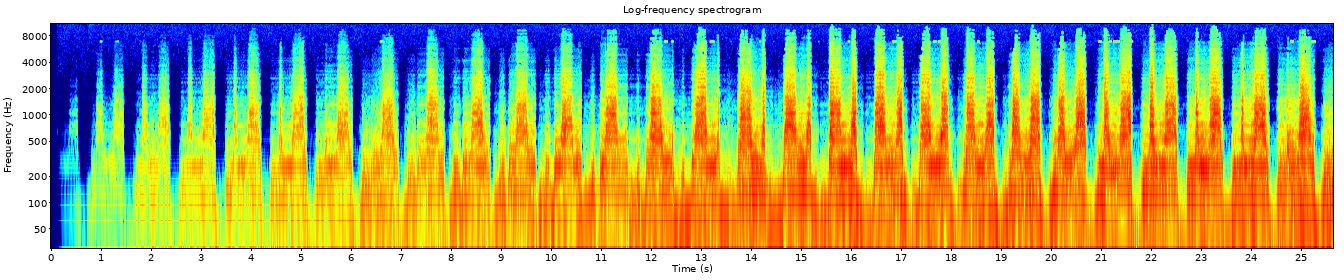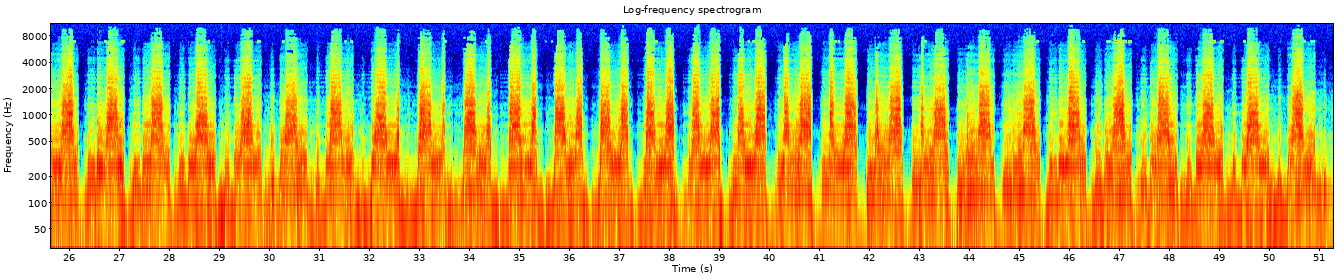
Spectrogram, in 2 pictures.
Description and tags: Large synth gated 131bpm
I`ve made this sequence witha virtual synth with my own parameters.
gate, gated, phase, progression, synth, techno, trance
